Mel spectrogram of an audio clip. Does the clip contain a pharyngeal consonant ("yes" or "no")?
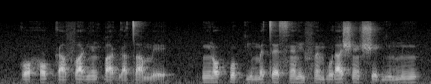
no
